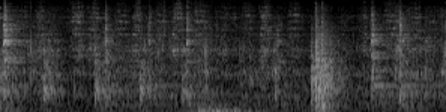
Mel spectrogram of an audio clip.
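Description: Flour is stirred into a roux in a pan, producing soft, irregular scrapes and clinks of a utensil against the pan at close range, with a faint sizzle underneath.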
